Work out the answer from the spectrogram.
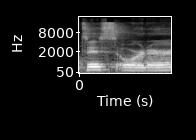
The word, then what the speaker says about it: Dis-Order: It's called Disorder, and it's spelled with a dash, so it's like dis-order.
